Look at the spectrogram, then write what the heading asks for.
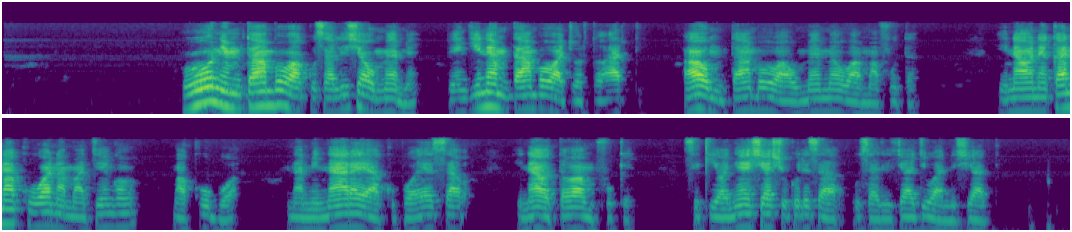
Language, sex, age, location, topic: Swahili, male, 36-49, Nairobi, government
